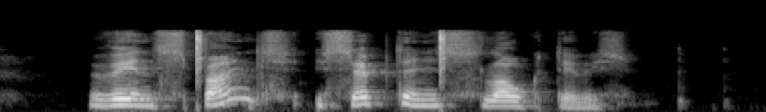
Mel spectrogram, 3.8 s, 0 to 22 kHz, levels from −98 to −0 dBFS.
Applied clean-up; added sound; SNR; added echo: none; Cutlery, silverware; 9 dB; none.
